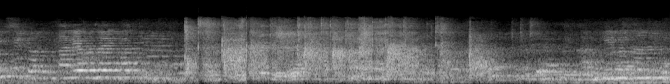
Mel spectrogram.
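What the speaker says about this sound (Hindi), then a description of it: "तालियां बजाएगा" Students in a classroom break into a burst of clapping lasting about three seconds, the dense patter rising sharply and then stopping, with voices talking before and around it.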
